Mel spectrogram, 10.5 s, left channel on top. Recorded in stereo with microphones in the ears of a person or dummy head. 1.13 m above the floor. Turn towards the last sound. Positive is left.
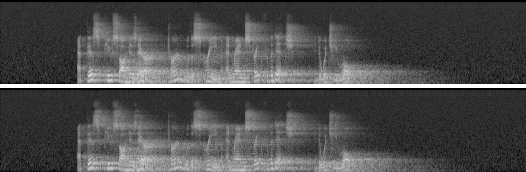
turn(degrees=5)  # may be behind; listen again after turning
